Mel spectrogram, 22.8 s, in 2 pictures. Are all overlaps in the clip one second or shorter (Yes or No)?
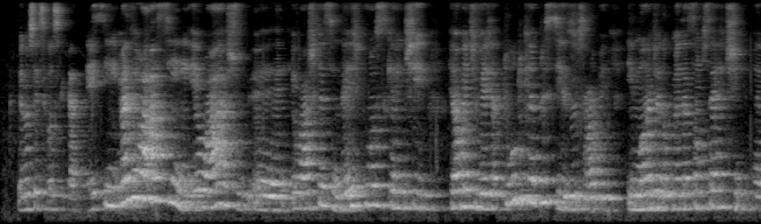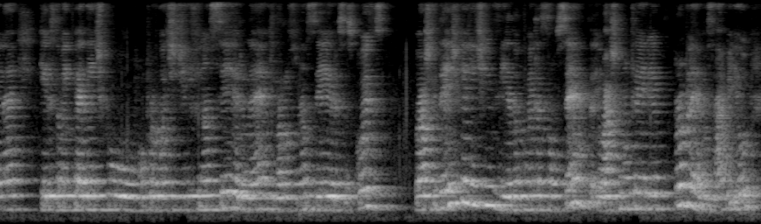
Yes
